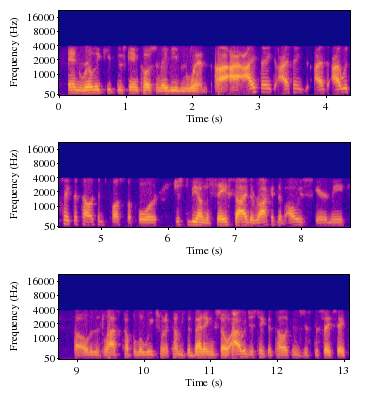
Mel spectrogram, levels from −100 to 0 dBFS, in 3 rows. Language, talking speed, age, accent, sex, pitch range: English, 275 wpm, 30-49, American, male, 110-150 Hz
